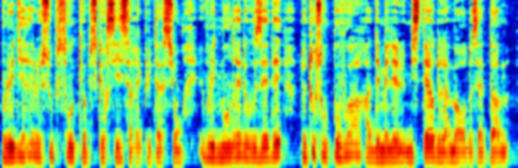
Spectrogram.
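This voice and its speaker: A man reading a classic novel aloud as scripted narration, steady and lifting his voice for dialogue. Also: mid-range voice, fairly quick, few pauses, breathy edge. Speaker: audiobook reader.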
